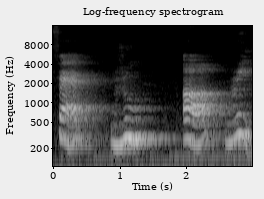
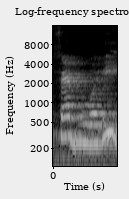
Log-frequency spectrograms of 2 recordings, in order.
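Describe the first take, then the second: First: "फेब, रू, अ, री" with a pause after each; four isolated beats, "फेब, रू, अ, री"; syllable by syllable. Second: Said in the usual way. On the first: Shown as a demonstration. Teacher sounding out word by syllables.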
